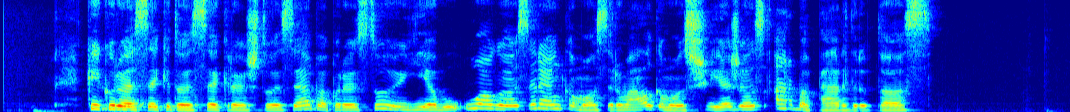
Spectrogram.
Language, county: Lithuanian, Vilnius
